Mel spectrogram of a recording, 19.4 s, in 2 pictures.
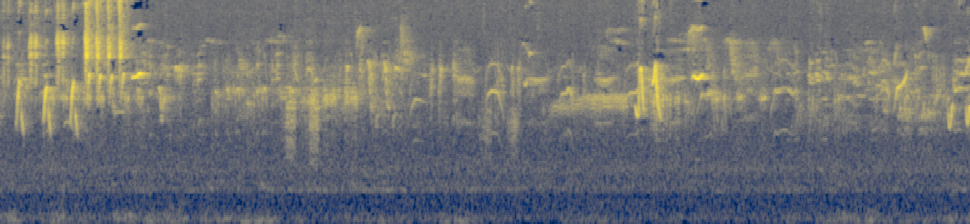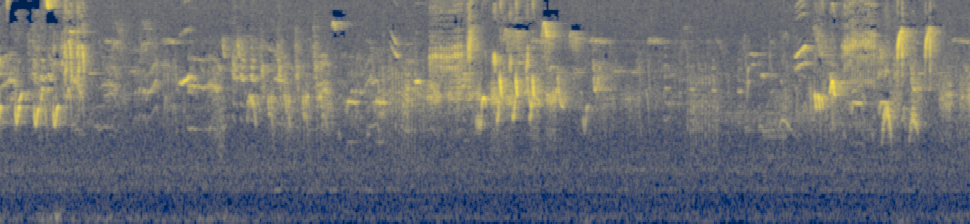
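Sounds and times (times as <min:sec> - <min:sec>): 
common nightingale song: 0:00.0 - 0:19.3.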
